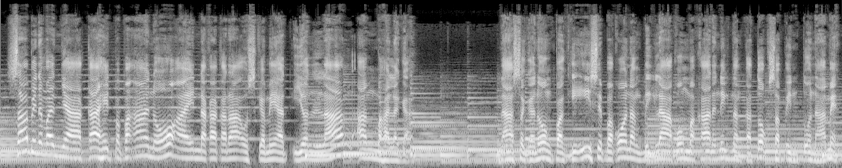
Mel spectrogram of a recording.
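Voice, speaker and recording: A man tells a reflective first-person story in a steady storytelling voice, slightly high for a man. Loud guitar music plays behind him the whole time. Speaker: narrator. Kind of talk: first-person letter narration for radio drama.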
